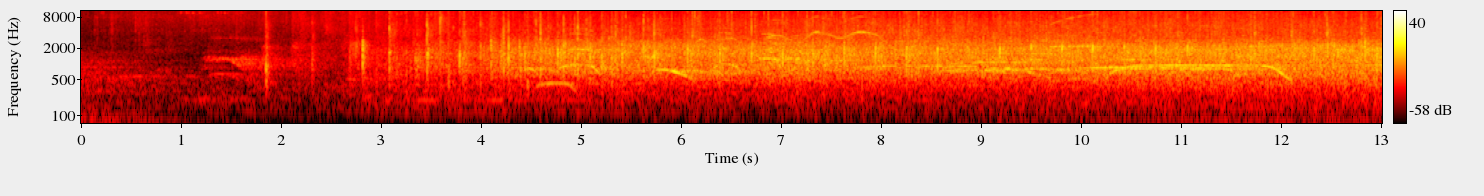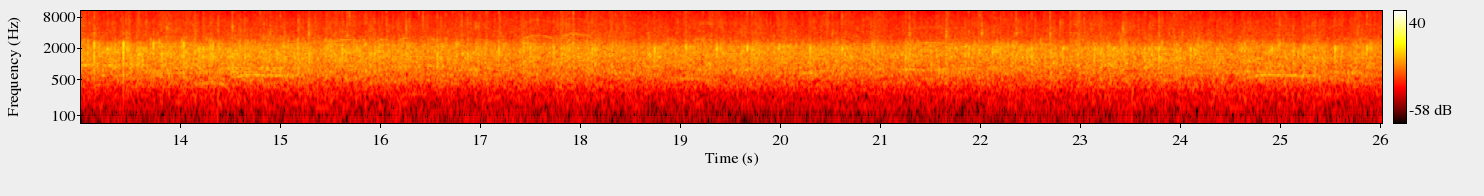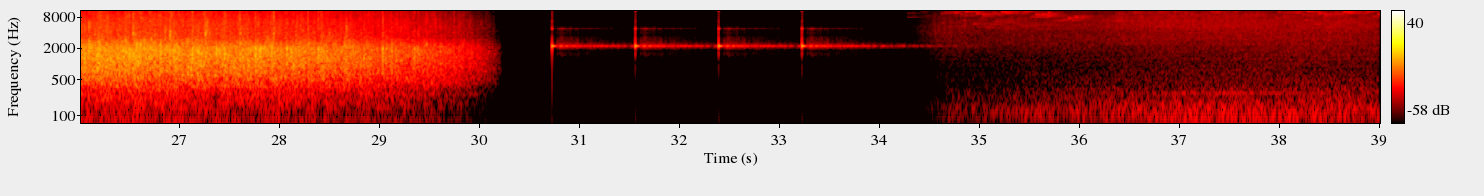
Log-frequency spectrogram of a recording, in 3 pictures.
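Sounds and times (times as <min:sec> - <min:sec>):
audience applause: 0:02.1 - 0:30.2.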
